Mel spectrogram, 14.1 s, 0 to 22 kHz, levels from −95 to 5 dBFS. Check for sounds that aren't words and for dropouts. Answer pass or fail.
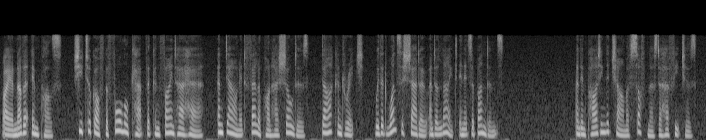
pass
